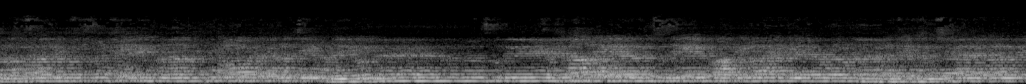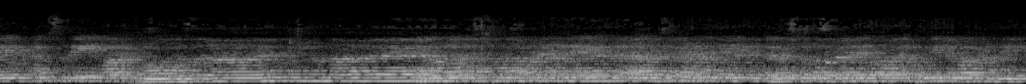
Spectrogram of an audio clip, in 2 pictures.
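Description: A group of men sings a slow, mournful hymn together.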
